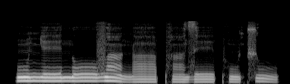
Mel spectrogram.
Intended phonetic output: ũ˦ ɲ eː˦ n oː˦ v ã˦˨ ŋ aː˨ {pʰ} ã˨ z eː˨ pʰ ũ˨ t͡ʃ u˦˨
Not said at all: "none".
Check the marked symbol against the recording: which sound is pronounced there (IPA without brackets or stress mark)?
pʰ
